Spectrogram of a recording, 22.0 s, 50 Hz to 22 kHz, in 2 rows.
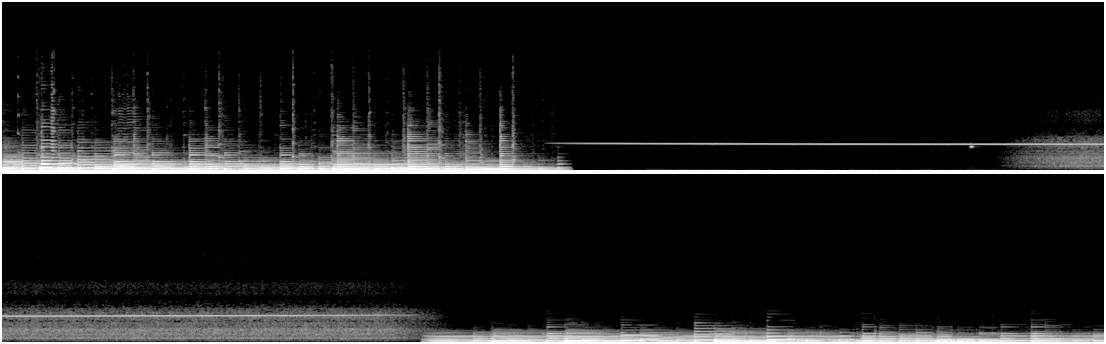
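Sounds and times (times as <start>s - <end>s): music: 0.0s - 5.7s, 15.2s - 22.0s
high-pitched electronic tone: 5.7s - 15.3s.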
